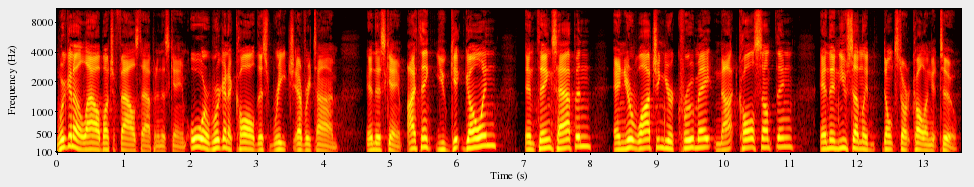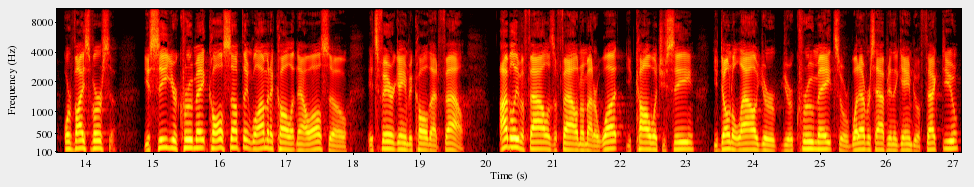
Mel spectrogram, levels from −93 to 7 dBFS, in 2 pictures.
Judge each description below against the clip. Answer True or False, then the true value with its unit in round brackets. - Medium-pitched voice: True (155 Hz)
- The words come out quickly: True (230 wpm)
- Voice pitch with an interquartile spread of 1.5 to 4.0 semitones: False (4.4 semitones)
